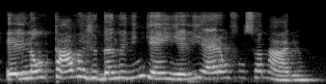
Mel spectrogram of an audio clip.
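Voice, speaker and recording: A woman with a Brazilian Portuguese accent interprets a talk phrase by phrase. Her voice is high and her delivery fast, and she keeps pace with the speaker. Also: lively intonation. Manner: quick, relaying phrase by phrase. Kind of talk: consecutive interpreting.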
